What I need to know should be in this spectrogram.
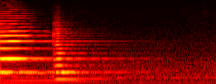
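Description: A string ensemble plays two loud final chords that ring out and fade in a reverberant hall.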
